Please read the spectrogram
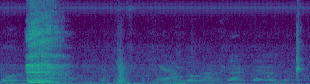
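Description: A brief throat-clearing noise about a quarter of a second in. After it come faint, distant men's voices.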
